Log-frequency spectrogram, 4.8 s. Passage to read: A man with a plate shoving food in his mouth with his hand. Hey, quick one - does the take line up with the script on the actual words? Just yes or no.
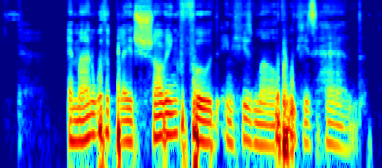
yes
